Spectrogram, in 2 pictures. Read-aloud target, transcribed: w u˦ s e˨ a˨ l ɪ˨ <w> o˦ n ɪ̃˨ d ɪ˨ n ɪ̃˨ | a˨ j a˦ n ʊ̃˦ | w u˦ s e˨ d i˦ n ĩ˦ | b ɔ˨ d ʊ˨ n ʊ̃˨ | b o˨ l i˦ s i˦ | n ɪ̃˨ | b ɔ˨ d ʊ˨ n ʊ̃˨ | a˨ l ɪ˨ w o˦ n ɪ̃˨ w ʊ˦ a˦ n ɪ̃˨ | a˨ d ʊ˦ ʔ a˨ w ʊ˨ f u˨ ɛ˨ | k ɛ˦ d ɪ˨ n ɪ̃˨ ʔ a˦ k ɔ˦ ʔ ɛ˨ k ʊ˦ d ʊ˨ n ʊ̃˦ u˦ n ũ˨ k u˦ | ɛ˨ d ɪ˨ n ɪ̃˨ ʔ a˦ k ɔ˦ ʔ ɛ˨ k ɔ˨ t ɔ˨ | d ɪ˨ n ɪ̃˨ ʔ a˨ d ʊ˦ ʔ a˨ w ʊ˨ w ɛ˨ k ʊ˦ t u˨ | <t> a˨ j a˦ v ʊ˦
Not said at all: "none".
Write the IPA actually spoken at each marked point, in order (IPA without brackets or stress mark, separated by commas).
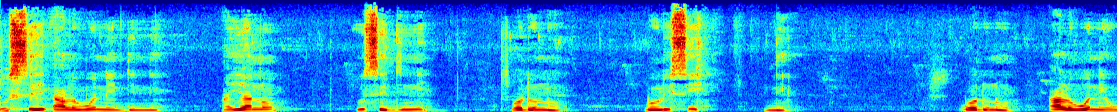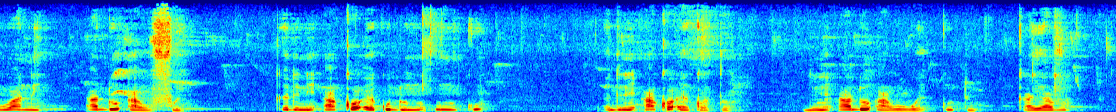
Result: w, k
